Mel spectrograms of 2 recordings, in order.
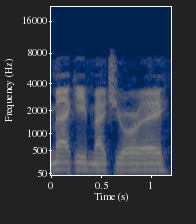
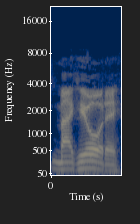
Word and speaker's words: Maggiore: got the the Peugeot everyone's been saying Maggie Majora it's just like it's it's Maggiore it's you gotta you gotta pronounce it you've got to use the Italian language there fellas come on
